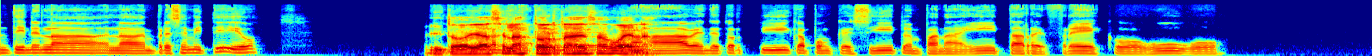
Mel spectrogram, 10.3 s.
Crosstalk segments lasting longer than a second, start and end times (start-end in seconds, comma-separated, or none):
3.5-5.0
